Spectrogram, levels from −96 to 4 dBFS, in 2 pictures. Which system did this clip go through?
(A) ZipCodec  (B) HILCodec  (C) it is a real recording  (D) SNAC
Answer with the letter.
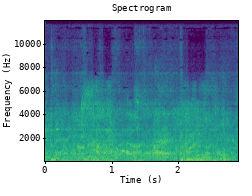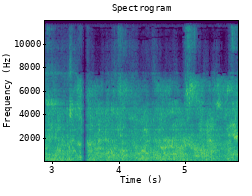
B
